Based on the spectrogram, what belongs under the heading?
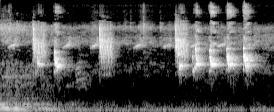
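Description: A sparrow gives harsh, buzzy chirps in short bursts, several in quick succession near the end, over a low background rumble.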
